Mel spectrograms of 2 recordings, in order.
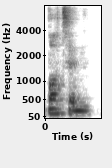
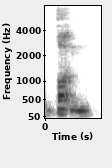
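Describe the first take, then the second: First: The middle T is clearly pronounced. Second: The middle T is dropped, not pronounced. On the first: "instead of saying button" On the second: "I have a tendency not to pronounce T's"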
